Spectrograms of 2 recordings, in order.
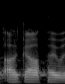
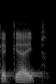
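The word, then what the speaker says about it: agape (ἀγάπη): You probably haven't seen this written like that, agape with an H on the end, but I always think that agape without an H sounds like a gape. And so I kind of, it's three syllables there, agape.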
